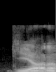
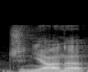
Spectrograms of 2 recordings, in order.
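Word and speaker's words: jñāna: devotion which is bhakti-marga guyana marga or jinyana marga which is closer to the classical pronunciation is the way of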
